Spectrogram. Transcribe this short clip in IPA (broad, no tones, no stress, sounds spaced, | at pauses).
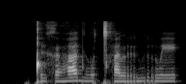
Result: ǃ ɨ x ɐ ɦ a dʱ o ǀʰ a l r ṳ r w e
